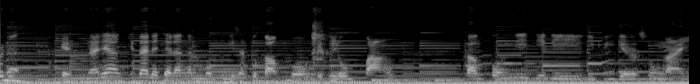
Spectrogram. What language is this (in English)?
Malay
